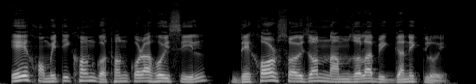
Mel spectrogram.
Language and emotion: Assamese, neutral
